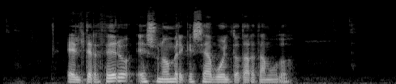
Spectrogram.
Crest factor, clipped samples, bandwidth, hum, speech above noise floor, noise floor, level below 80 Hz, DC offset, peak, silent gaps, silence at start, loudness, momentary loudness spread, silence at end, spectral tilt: 20 dB; under 0.1%; 13.5 kHz; none; 36 dB; -57 dBFS; -50 dBFS; under 0.1%; -2 dBFS; none; 0.7 s; -21 LUFS; 9 LU; 1.05 s; -5 dB/octave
